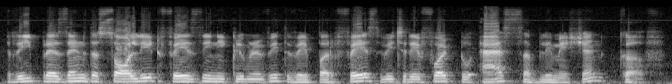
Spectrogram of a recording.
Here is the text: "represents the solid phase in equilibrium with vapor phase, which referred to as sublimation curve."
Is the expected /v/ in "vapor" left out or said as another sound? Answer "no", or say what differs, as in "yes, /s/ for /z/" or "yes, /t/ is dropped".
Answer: no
